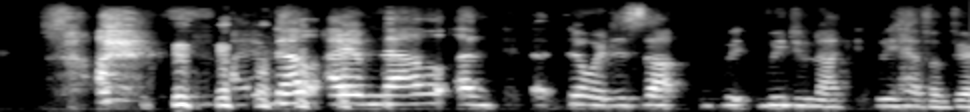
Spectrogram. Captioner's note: laughs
